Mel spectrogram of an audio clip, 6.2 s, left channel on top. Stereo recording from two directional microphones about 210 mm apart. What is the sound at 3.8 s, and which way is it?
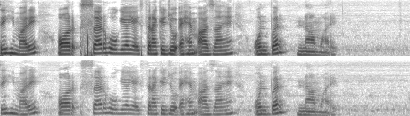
A woman's voice, 25° left (ahead or behind).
